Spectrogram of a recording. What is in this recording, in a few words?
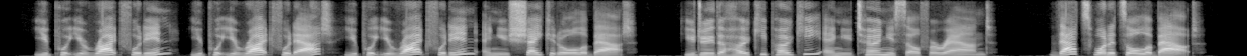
fem aus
